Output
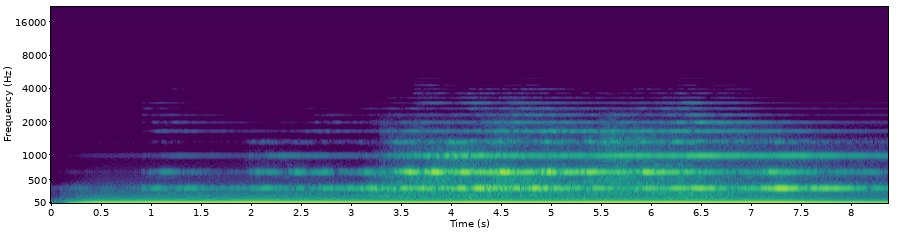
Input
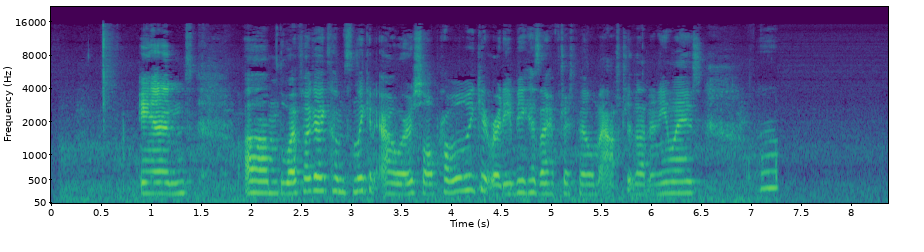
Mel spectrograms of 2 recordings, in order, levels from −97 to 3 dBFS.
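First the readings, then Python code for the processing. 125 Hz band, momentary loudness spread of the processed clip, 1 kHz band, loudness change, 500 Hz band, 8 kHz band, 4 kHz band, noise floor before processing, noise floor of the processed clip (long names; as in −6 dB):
+7.5 dB, 21 LU, −3.5 dB, 0.0 dB, +1.0 dB, below −40 dB, below −30 dB, −48 dBFS, −15 dBFS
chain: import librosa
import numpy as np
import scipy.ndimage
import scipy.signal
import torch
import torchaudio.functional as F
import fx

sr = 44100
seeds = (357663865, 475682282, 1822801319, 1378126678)

y = fx.hpss(x, sr, part='percussive', gain_db=-16)
y = fx.bass_treble(y, sr, bass_db=10, treble_db=-9)
y = fx.robotise(y, sr, hz=329.0)
y = fx.filter_sweep_lowpass(y, sr, from_hz=100.0, to_hz=780.0, start_s=2.87, end_s=3.63, q=0.79)
y = fx.rev_freeverb(y, sr, rt60_s=2.9, hf_ratio=0.4, predelay_ms=5, drr_db=-9.0)
y = y * librosa.db_to_amplitude(-1.0)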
